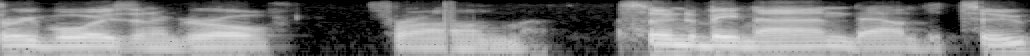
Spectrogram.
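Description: With a Texan accent, a man speaks at a very slow pace. His pitch is very deep and low, with fairly even intonation. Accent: Texan Southern US. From Texas. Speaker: insurance agent. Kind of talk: casual interview. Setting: phone call.

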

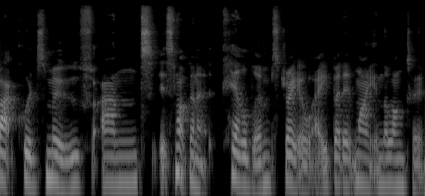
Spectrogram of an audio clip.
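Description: A woman with a Welsh accent on a very clean recording with a silent background. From South Wales. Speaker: social media consultant. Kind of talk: debate.

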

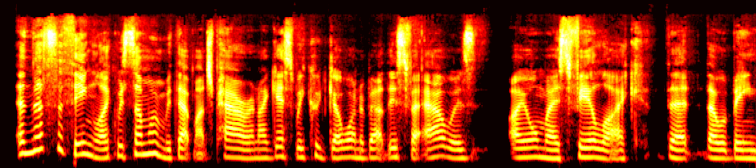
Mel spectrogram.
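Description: The speech comes at a moderate pace with an Australian accent. The recording is very clean with a silent background and a dry, close sound with no echo. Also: woman. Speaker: podcast host and magazine editor. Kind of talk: interview.

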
